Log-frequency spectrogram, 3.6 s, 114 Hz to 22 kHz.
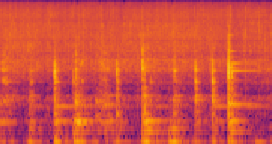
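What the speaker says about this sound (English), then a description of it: "now my ginger has been sauteing for about 2 minutes" Ginger sizzles steadily in a hot pan while a utensil stirs and scrapes it in irregular knocks, close and fairly loud, with no talking.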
